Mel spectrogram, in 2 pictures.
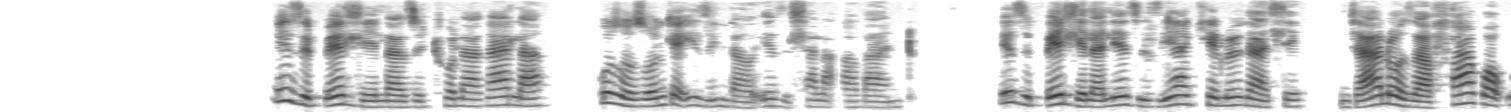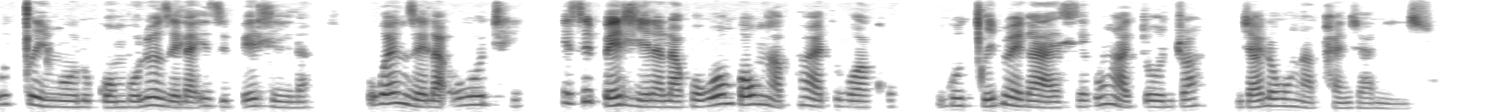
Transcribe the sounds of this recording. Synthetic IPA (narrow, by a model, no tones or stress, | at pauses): izib̥ʱɛɮɛlazitʰɔlaɣala | ɣuzɔzɔŋkʼɛizindʱawɔ̰ʔeziɬalaʔaβaːntʼu | izib̥ʱɛɮɛlalezizijakʰɛlwɛɣaɬɛ | nd͡ʒʱalɔzafaɣwaʔuǀiŋɔluɡ̥ʱombʱɔlɔzɛlaizib̥ʱɛɮɛla | uɣwɛnd͡zʱɛla̰ʔuɣutʰiː | sib̥ʱɛɮɛlalakʰɔɣɔŋkʼoɣuŋapʰaɣatʰiɣwakʰɔ | ɣuɡ͡ǀʱinwɛɣaɬɛɣuŋatʼɔnt͡ʃʼwa | nd͡ʒʱalɔɣuŋapʰand͡ʒʱʼaniːswa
